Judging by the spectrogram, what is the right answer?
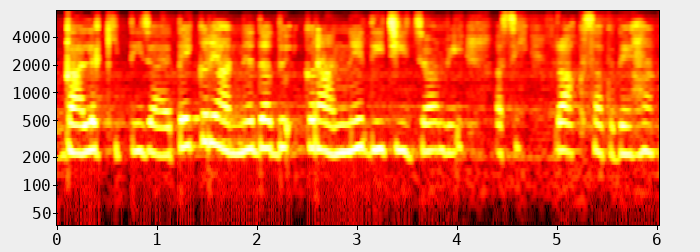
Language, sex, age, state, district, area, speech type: Punjabi, female, 18-30, Punjab, Gurdaspur, rural, spontaneous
